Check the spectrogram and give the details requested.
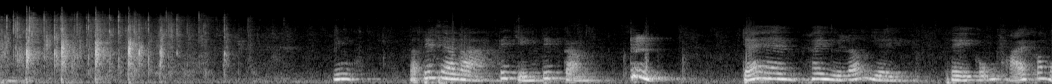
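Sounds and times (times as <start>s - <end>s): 
sparse audience applause: 0.0s - 2.6s
speech: 3.3s - 6.7s, 7.4s - 10.5s.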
